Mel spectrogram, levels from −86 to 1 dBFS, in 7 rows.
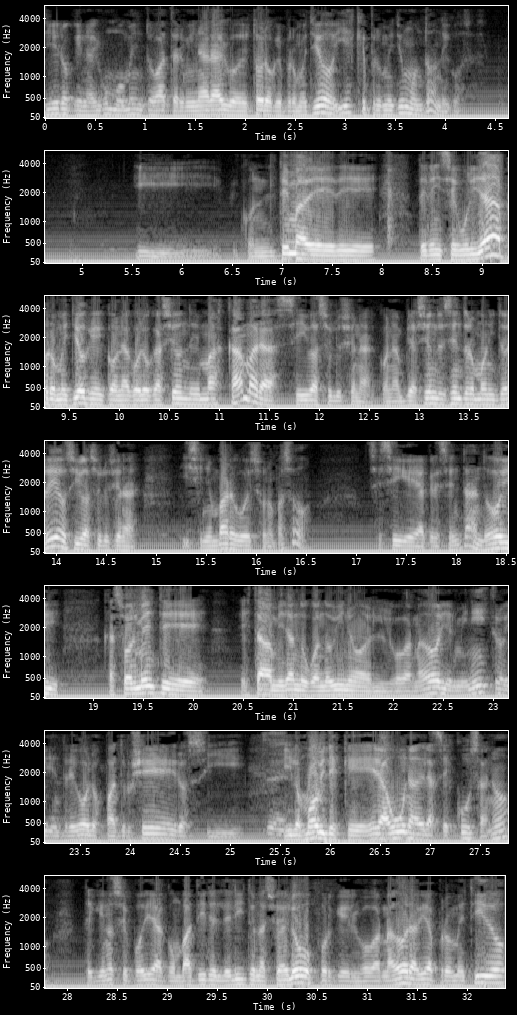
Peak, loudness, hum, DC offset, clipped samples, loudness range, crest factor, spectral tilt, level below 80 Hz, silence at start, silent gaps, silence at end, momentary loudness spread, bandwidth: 0 dBFS; -12 LUFS; 50 Hz at -15 dBFS; under 0.1%; 0.8%; 6 LU; 10 dB; -9 dB/octave; -16 dBFS; 0 s; none; 0 s; 12 LU; 5.4 kHz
